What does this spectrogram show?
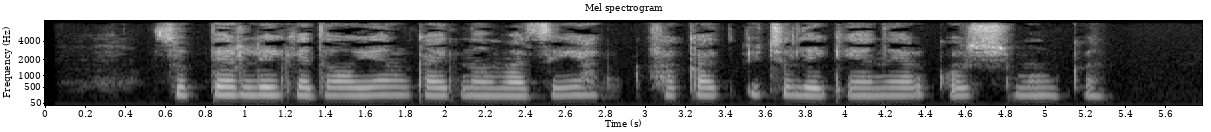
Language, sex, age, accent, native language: Uzbek, female, under 19, Farg'ona, Uzbek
